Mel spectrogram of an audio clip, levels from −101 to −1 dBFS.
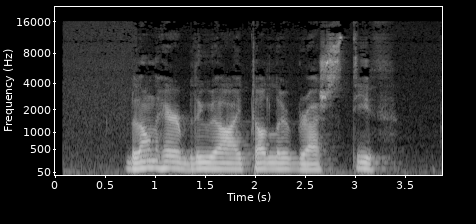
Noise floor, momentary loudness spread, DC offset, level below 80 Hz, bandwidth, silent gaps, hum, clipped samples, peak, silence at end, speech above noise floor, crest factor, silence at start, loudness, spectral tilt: -56 dBFS; 7 LU; under 0.1%; -58 dBFS; 16 kHz; none; none; under 0.1%; -12 dBFS; 0.55 s; 29 dB; 18 dB; 0.7 s; -28 LUFS; -6 dB/octave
